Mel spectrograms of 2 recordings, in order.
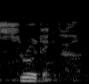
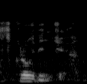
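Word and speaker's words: Schrödinger: Schrodinger is an Austrian, so it's pronounced as Schrodinger, not Schrodinger. It's pronounced as Schrodinger.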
